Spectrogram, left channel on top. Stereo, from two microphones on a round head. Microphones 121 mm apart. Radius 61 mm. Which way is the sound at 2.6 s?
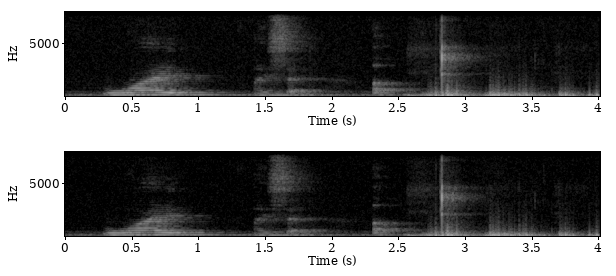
10° right (ahead or behind).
